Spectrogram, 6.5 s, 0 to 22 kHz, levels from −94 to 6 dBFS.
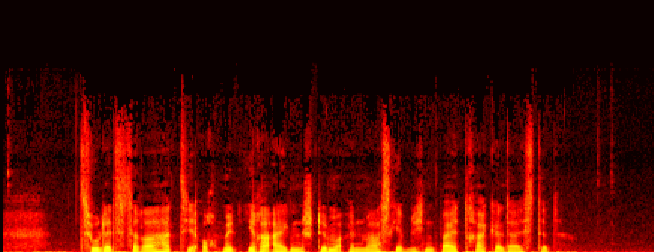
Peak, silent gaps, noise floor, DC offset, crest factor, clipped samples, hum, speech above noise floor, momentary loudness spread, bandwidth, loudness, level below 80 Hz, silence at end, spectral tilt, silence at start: -4 dBFS; none; -57 dBFS; under 0.1%; 22 dB; under 0.1%; none; 33 dB; 10 LU; 12.5 kHz; -25 LUFS; -42 dBFS; 0.8 s; -6 dB/octave; 0.05 s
